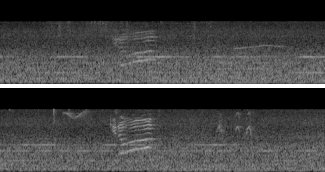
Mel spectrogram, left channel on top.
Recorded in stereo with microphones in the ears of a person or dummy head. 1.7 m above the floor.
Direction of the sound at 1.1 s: 65° right (ahead or behind).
